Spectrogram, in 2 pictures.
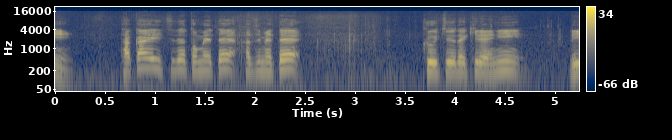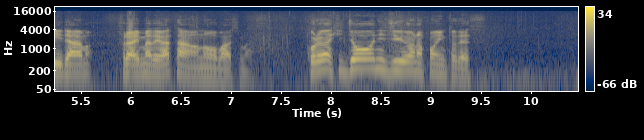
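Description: A man speaks calmly and clearly into a microphone, close by.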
